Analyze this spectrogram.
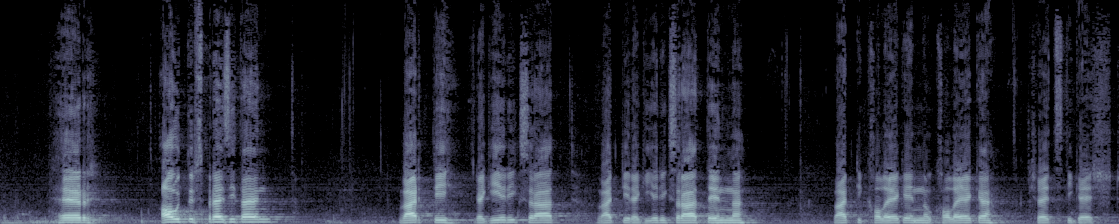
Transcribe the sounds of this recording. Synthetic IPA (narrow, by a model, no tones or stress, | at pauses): hɛɾ | ɑwt̪əɾspɾɛsid̪ɛnt | ʋæːɾtːiɾɛɡiəɾɪksɾaːt̪ | ʋæːrtːiɾɛɡiːɾɪksɾaːt̪ɪnːə | ʋæːɾtːikʰχɔleːɡɪnːəʊkʰχɔleːɡ̥əkʃɛt͡sd̥iɡ̥ɛʃt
